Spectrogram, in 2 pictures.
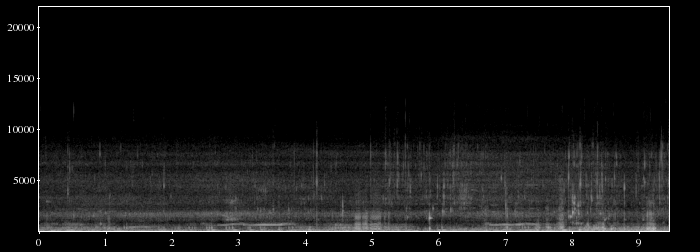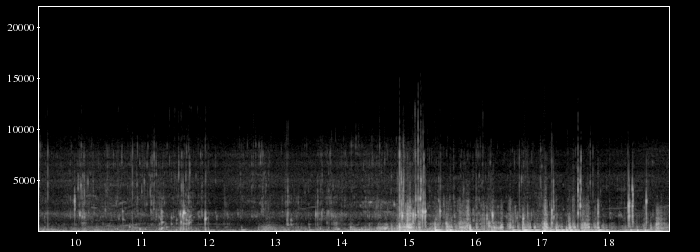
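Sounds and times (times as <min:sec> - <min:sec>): underwater crackle and low hum: 0:00.0 - 0:18.9
humpback whale calls: 0:02.4 - 0:05.3, 0:06.6 - 0:08.0
diver's bubbles bubbling: 0:02.7 - 0:18.9.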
